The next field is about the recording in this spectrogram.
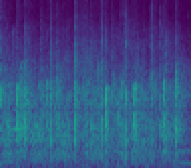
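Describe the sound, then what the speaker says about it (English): A church congregation applauds new members at a Sunday service, irregular claps from a modest group forming a light, continuous patter with a few sharper hands standing out. "Let's give them a nice applause."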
